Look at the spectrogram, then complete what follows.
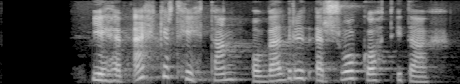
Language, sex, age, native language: Icelandic, female, 30-39, Icelandic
